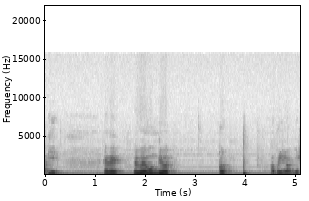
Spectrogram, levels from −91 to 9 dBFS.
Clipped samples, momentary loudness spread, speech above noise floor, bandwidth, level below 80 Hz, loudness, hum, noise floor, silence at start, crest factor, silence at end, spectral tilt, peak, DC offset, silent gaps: under 0.1%; 19 LU; 30 dB; 4.6 kHz; -52 dBFS; -19 LUFS; none; -47 dBFS; 0 s; 16 dB; 0 s; -10 dB/octave; -4 dBFS; under 0.1%; none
